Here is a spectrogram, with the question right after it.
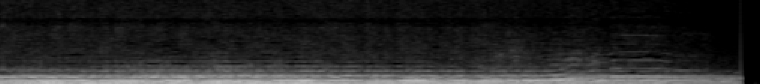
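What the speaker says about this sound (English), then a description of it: "This is how whales communicate across the vast distance in the ocean" Whale calls ring out as a steady, dense drone of layered tonal moans and low rumbles, loud and continuous for several seconds before cutting off abruptly.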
